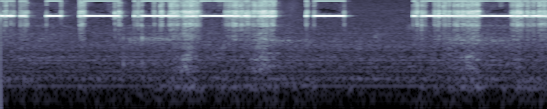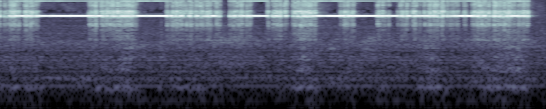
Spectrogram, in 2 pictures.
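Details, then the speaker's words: Homebuilt T-match antenna tuner, listening to the receiver while moving the roller inductor: a high, steady buzz keeps cutting in and out with a scratchy sound; poor contact along a dirty, oily roller coil, which needs cleaning. "scratching us in the Demeter the coil definitely need to be cleaned there's no doubt about that and oil on that roller the rod at the roller depress huh fairly dirty all the way along"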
